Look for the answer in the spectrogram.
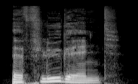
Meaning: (verb) present participle of beflügeln; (adjective) inspiring, stimulating
- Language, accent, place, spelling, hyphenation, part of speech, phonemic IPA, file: German, Germany, Berlin, beflügelnd, be‧flü‧gelnd, verb / adjective, /bəˈflyːɡl̩nt/, De-beflügelnd.ogg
